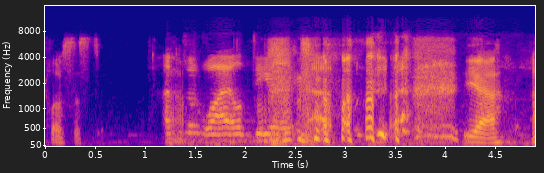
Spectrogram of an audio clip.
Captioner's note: laughter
